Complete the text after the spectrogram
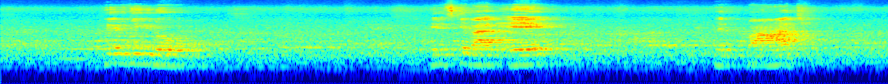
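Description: A middle-aged man speaks calmly, explaining, close by.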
